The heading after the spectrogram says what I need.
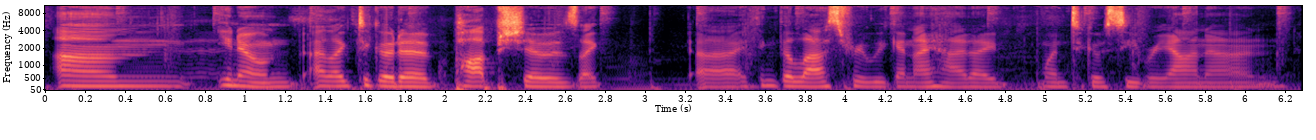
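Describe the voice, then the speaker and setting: A woman's voice: fairly low pitch, level tone, brisk, a little mellow, soft background music. A woman from New York, chatting as a DJ guest on a radio show, giggly and full of fillers and restarts. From New York, USA. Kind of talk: casual radio interview. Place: radio studio.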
